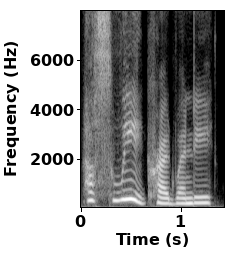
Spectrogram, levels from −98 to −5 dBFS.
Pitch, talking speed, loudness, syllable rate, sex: 260 Hz, 170 wpm, -14 LUFS, 3.9 syllables/s, female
